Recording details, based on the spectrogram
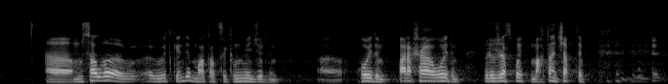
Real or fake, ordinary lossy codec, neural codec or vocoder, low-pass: real; none; none; 7.2 kHz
